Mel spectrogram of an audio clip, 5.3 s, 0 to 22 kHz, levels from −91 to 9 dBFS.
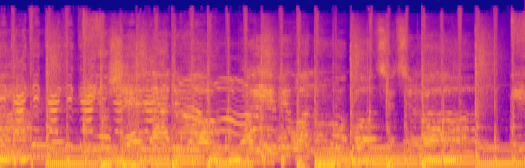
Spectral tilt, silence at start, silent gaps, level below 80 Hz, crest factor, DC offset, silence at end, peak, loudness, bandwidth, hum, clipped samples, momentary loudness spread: -5 dB/octave; 0 s; none; -18 dBFS; 10 dB; under 0.1%; 0 s; 0 dBFS; -10 LUFS; 19 kHz; none; under 0.1%; 3 LU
